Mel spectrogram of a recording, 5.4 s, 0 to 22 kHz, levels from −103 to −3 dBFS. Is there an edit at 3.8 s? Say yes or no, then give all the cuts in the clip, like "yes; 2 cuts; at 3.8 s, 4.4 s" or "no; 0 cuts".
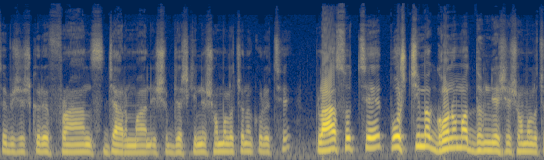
yes; 1 cut; at 3.8 s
